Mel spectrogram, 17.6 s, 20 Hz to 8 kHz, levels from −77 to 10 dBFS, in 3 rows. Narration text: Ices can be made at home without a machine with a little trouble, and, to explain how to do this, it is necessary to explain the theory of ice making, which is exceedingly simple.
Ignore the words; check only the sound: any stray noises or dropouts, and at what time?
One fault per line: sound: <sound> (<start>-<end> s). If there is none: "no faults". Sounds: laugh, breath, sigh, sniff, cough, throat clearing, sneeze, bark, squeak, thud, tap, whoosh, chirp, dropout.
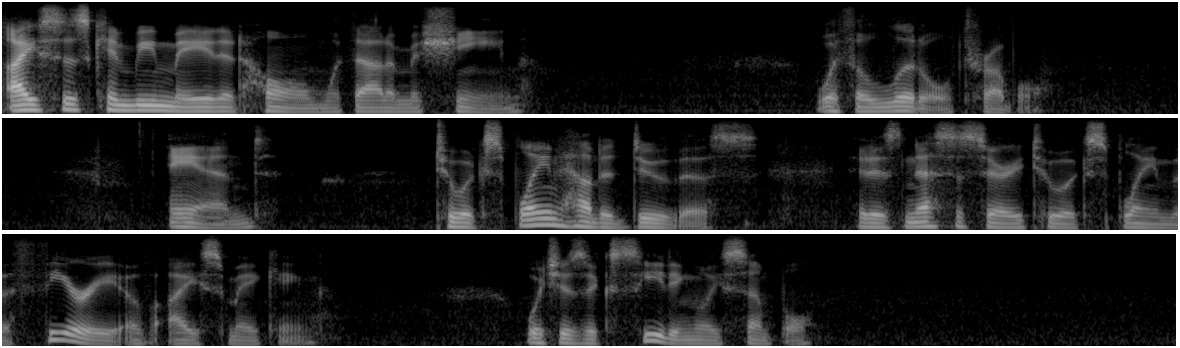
no faults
